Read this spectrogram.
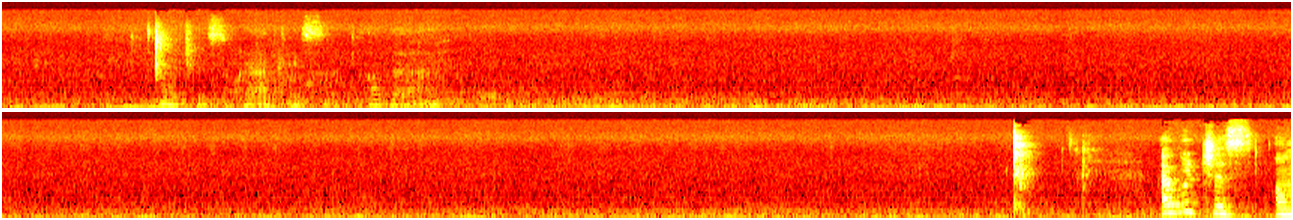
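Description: A woman speaks softly, close by.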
